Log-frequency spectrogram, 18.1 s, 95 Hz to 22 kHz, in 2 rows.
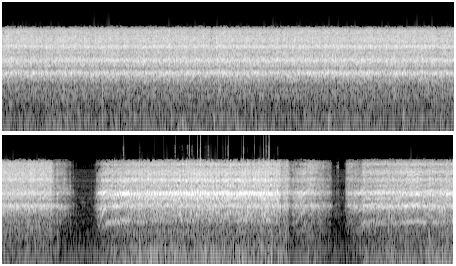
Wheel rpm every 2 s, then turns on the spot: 160, 160, 160, 160, 160, 80, 160, 100, 120.
none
